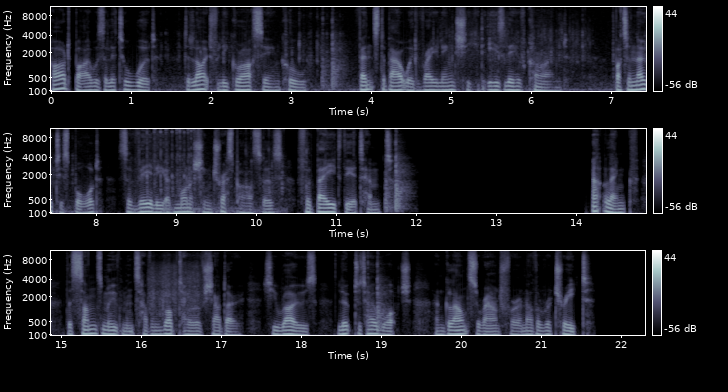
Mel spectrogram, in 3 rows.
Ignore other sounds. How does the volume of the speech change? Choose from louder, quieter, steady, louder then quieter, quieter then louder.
steady.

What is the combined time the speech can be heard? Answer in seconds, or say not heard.
19 s.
